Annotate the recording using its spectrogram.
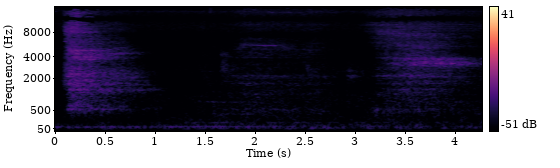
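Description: Near silence with a person's soft breathing: an audible exhale at the start that fades over about a second, and a fainter breath about three seconds in, over a low steady hum.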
